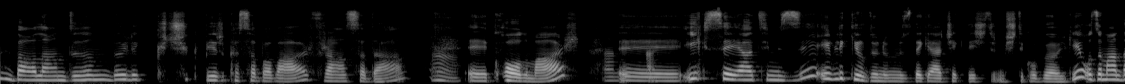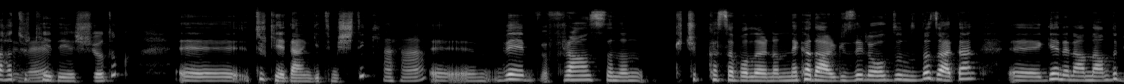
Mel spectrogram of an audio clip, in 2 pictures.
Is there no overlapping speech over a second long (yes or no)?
yes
